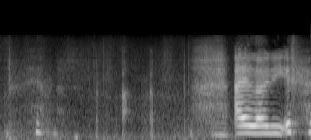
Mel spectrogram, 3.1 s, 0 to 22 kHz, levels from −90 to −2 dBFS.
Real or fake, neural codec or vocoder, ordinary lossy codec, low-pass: fake; codec, 16 kHz, 0.5 kbps, X-Codec, WavLM features, trained on Multilingual LibriSpeech; none; none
